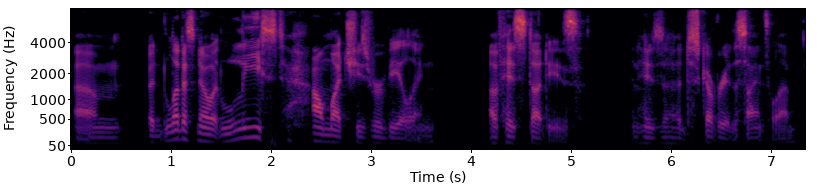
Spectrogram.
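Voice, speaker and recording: A man's voice: deep voice, normal speed, creaky, fairly bright tone, dry recording, clean studio sound. A man acting as game master in a casual live tabletop roleplaying session, easygoing and encouraging as he thinks aloud.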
